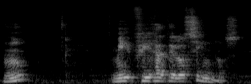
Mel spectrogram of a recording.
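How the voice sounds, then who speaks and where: Man, preacher, expressive storytelling, fairly high voice, mic set back a bit. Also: slow, far from the mic. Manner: expressive storyteller, rhetorical tag questions. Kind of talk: sermon with testimonies.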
